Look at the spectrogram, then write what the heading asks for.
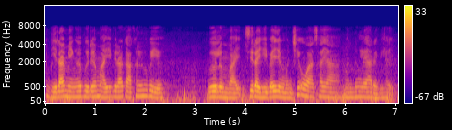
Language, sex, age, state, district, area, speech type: Bodo, female, 60+, Assam, Kokrajhar, urban, spontaneous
